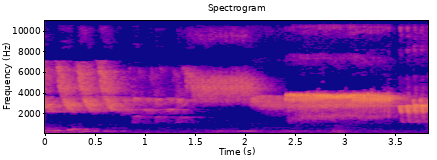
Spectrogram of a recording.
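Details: Belgian canary song for teaching young canaries: softer mixed chirping at first, then a bright, rapid rolling trill in the last second and a half.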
